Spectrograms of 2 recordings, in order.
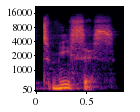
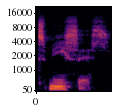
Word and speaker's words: tmesis: One that is really quite difficult to pronounce is tmesis.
